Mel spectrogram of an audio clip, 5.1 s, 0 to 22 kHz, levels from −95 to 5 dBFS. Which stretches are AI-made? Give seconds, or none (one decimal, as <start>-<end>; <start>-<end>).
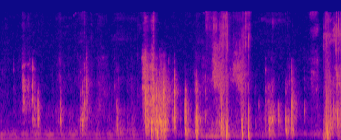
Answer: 0.7-1.6

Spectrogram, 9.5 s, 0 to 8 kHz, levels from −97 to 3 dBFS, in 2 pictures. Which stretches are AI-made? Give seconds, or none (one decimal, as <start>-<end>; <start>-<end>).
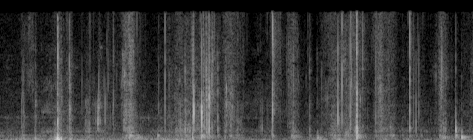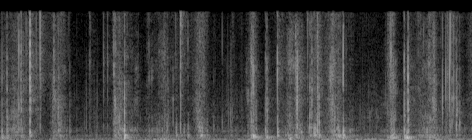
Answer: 5.8-6.7; 7.2-8.1

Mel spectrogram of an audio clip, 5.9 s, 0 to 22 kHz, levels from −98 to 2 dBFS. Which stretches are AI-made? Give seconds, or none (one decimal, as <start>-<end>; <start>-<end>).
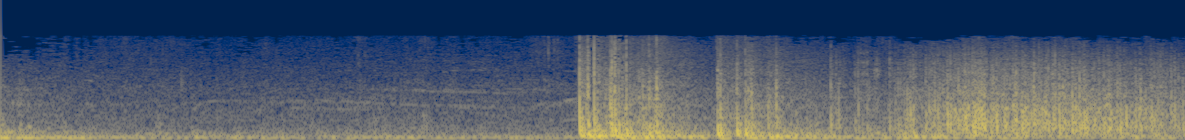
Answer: none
